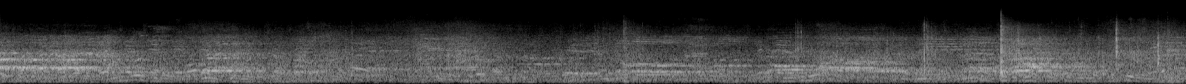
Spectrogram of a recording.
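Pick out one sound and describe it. Skates scrape and hiss across the ice in a large echoing hall.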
